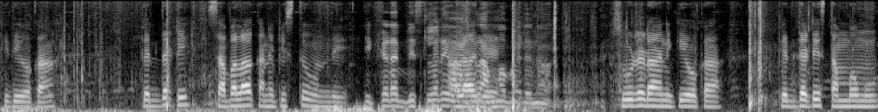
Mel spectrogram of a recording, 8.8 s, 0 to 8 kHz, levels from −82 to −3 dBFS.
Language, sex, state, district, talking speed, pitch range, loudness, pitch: Telugu, male, Andhra Pradesh, Sri Satya Sai, 75 wpm, 145-165 Hz, -20 LUFS, 155 Hz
